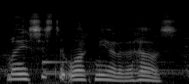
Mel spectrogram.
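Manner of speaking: put-on high, bookish young mare voice, caught off guard; Twilight Sparkle. Twilight puzzled the bartender knows her name, high voice. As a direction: pitch it up as a studious unicorn, puzzled. Twilight explains why she came.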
